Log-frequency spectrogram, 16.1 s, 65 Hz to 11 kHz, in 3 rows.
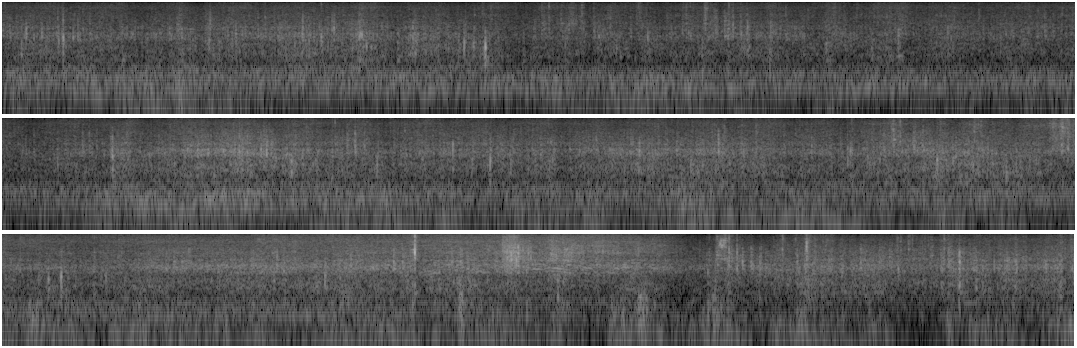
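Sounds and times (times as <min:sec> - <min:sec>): wind buffeting microphone: 0:00.0 - 0:16.0
faint ticks: 0:08.9 - 0:16.0.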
